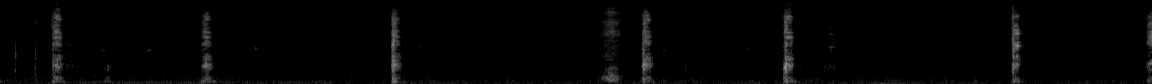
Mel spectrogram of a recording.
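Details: Male pet cat coughing: about seven brief, sharp hacking bursts spaced a second or two apart in a quiet room.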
